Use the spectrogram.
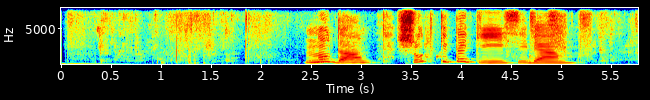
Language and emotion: Russian, neutral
